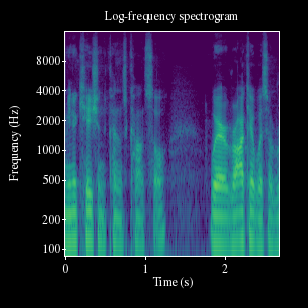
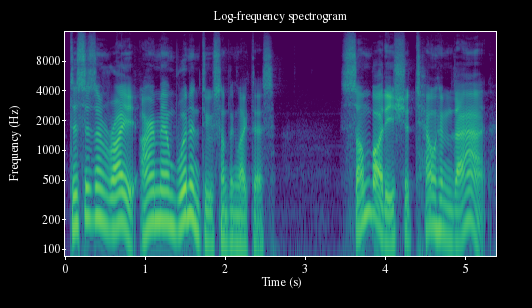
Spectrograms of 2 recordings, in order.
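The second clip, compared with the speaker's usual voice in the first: higher, louder worried voices; urgent battle talk; 7 semitones higher, 5 dB louder than usual. A narrator's reading. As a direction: shout over the fight.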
